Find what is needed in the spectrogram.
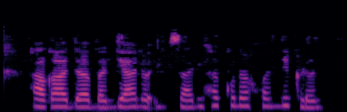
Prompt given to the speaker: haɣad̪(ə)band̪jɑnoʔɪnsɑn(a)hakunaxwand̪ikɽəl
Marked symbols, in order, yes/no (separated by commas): yes, no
